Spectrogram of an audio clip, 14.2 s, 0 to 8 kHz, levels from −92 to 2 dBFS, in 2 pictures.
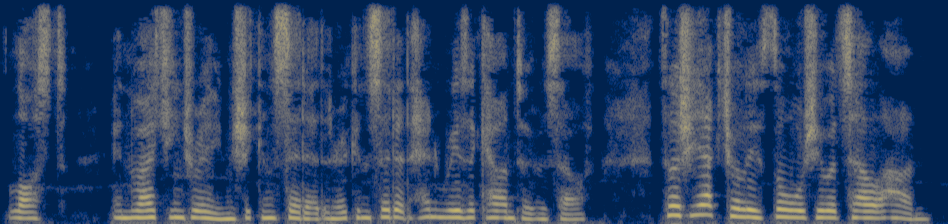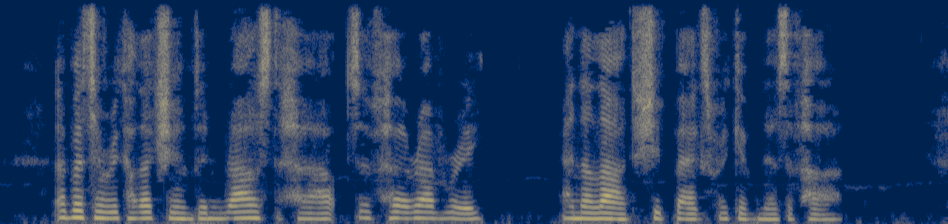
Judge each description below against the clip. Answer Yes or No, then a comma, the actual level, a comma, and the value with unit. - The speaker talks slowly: No, average, 155 wpm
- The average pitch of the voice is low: No, high, 220 Hz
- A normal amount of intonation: Yes, average, 3.0 semitones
